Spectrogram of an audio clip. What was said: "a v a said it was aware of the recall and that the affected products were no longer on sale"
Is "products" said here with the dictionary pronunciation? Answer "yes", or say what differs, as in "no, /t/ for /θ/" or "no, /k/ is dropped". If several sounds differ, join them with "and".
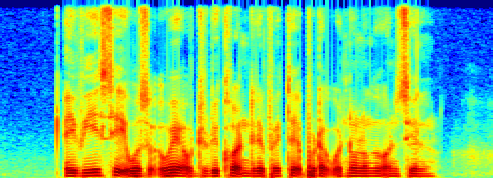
no, /s/ is dropped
